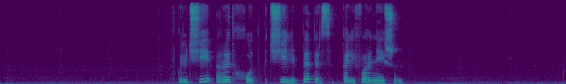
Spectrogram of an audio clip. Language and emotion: Russian, neutral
